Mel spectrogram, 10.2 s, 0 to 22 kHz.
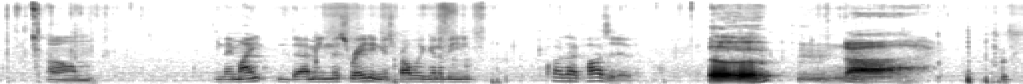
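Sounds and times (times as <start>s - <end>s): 
speech: 0.5s - 1.1s, 2.2s - 6.4s, 7.1s - 7.8s, 8.4s - 9.0s
shuffling noises: 2.8s - 5.1s
person burping: 7.1s - 9.4s.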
